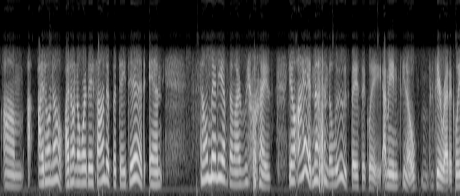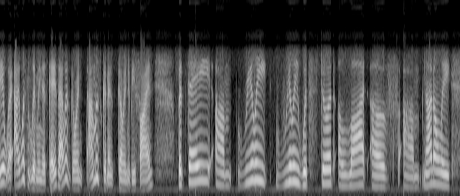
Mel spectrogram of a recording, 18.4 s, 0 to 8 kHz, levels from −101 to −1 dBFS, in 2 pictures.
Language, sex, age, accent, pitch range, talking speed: English, female, 40-59, American, 160-220 Hz, 210 wpm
